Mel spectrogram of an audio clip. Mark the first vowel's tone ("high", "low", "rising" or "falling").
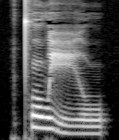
high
